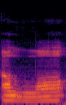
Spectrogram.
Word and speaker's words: Allah: We have to tell them the back of their tongue should be hitting or touching the top of the mouth. Allah, Allah.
